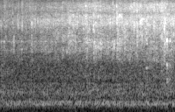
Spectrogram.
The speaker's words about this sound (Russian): Так, все, начинаем это обжаривать. Лук в первую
